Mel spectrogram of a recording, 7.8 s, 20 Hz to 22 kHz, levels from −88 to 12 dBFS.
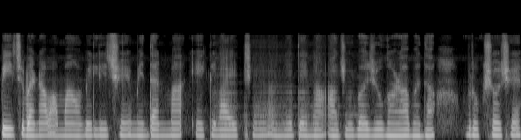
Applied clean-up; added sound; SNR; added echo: neural separator model SepFormer DNS4.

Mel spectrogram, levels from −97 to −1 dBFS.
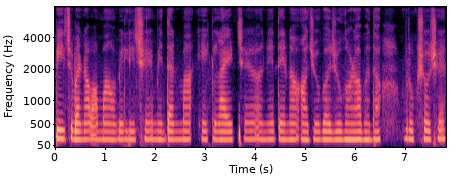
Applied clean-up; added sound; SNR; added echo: neural mask model Resemble Enhance denoiser.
